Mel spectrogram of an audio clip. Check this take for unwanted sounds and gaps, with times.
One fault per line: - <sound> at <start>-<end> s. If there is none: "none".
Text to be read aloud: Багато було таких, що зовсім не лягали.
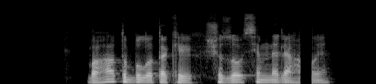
- dropout at 3.0-3.1 s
